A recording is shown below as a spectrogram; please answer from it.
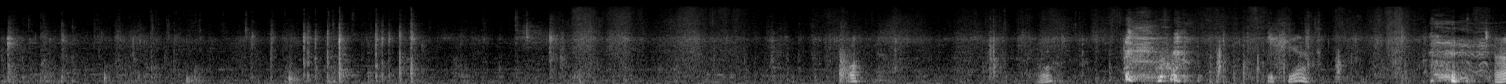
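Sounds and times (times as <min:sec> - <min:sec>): record sleeves tapping and clacking: 0:00.0 - 0:05.7.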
